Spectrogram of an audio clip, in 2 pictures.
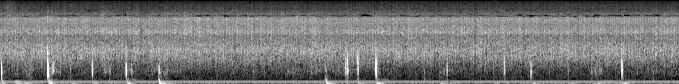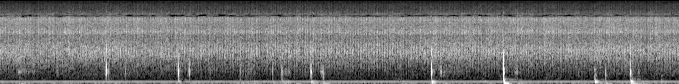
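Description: Irregular light clicks and taps, roughly one or two a second, over a steady low hum and hiss: handling noise of a phone held close to its microphone.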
